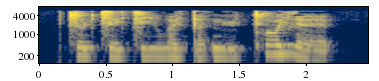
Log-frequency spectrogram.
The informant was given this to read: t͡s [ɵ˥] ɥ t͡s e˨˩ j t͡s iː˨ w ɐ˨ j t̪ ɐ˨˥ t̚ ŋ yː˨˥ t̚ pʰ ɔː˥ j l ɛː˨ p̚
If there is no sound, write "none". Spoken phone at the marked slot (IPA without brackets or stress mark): ɵ˨˧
